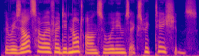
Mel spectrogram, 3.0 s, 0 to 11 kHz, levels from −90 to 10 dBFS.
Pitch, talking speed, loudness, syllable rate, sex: 225 Hz, 160 wpm, -16 LUFS, 5.6 syllables/s, female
